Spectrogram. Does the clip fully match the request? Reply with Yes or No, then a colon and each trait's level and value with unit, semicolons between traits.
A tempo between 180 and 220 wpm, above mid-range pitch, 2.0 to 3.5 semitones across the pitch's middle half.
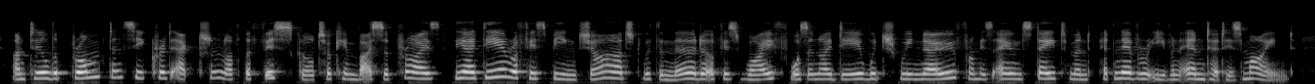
Yes: average, 185 wpm; very high, 255 Hz; average, 2.8 semitones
